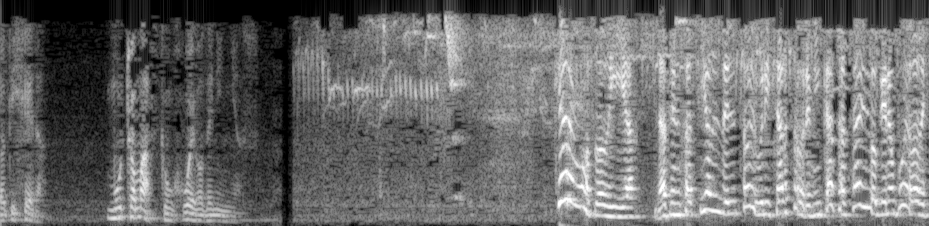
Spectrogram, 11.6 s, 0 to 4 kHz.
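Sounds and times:
speech: 0:01.3 - 0:03.1, 0:07.3 - 0:11.6
small birds chirping in a sunny garden beside a house: 0:03.6 - 0:11.6.

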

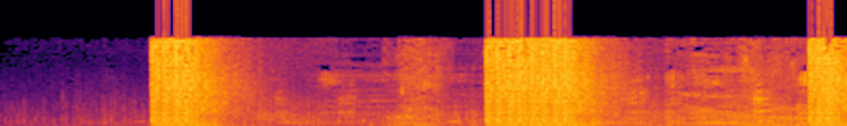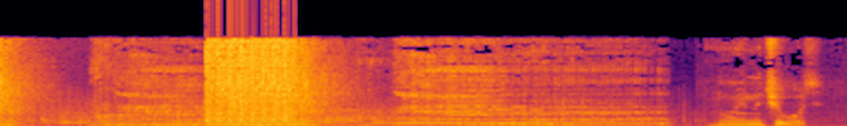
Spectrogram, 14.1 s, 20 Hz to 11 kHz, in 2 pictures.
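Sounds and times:
continuous rough roaring din: 0:00.6 - 0:12.9
automatic rifle fire: 0:01.3 - 0:02.2, 0:04.0 - 0:05.2, 0:06.7 - 0:07.4, 0:08.8 - 0:10.0
speech: 0:13.4 - 0:14.0.

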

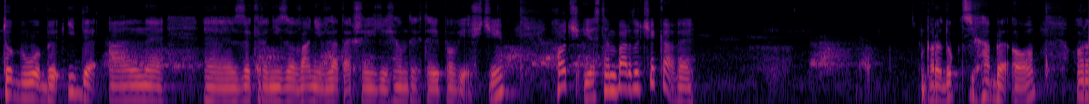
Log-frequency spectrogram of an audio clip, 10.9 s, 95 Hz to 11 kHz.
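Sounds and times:
speech: 0:00.0 - 0:07.1, 0:09.3 - 0:10.8
faint hum: 0:00.0 - 0:10.8
dog barks outdoors from a veranda: 0:01.0 - 0:04.0, 0:04.8 - 0:06.2, 0:08.1 - 0:08.8.

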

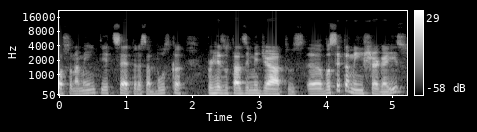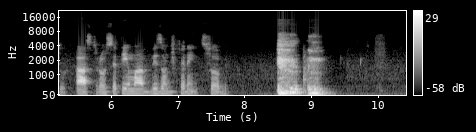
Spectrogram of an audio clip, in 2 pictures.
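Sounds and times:
speech: 0:00.0 - 0:07.8, 0:08.5 - 0:09.2
man coughing mid-conversation: 0:08.5 - 0:09.4.

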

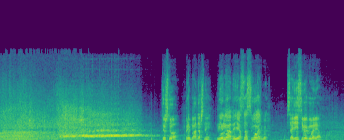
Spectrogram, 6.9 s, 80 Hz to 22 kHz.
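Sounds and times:
tires squealing as a reversing car skids while chasing someone: 0:00.0 - 0:04.0
speech: 0:03.2 - 0:06.6.

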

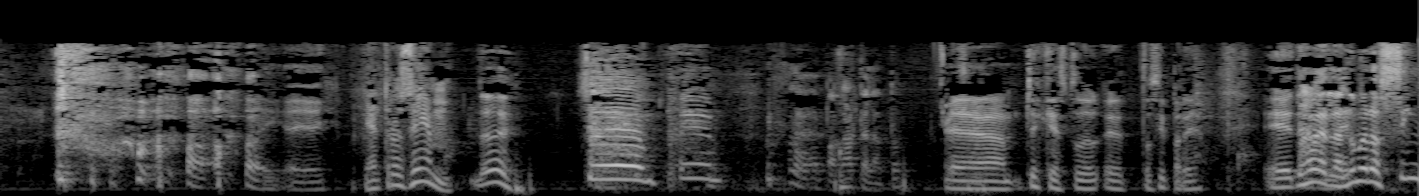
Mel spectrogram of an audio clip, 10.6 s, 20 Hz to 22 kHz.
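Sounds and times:
person coughing: 0:00.4 - 0:02.1, 0:05.0 - 0:06.2
speech: 0:00.8 - 0:10.6.

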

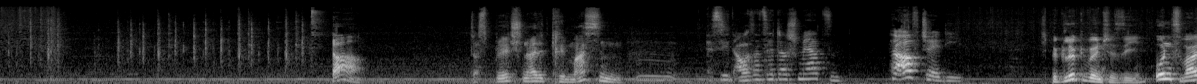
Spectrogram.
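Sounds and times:
fast typing on a computer keyboard: 0:00.0 - 0:03.2
low steady hum: 0:00.0 - 0:11.9
speech: 0:03.3 - 0:03.7, 0:04.7 - 0:06.5, 0:07.2 - 0:09.7, 0:10.4 - 0:11.9.

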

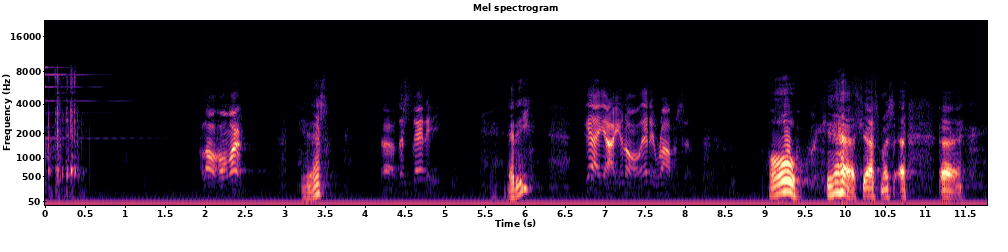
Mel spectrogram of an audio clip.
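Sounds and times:
telephone bell ringing: 0:00.0 - 0:02.8
speech: 0:03.2 - 0:03.6, 0:05.8 - 0:06.2, 0:06.9 - 0:08.2, 0:09.0 - 0:11.6.

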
